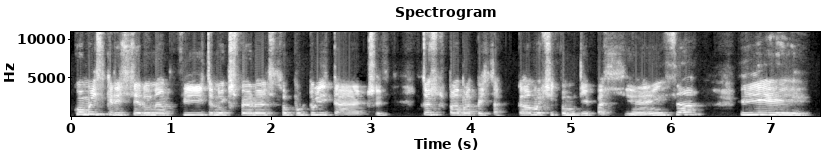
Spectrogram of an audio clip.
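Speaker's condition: Congenital deafness, Usher syndrome; born deaf, Usher syndrome affecting vision and hearing, same condition as brother Thierry; relied more on hearing than lip reading

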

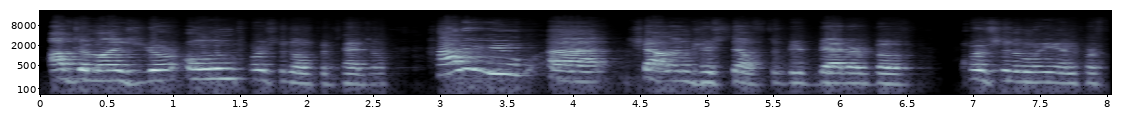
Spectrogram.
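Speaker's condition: Cerebral palsy; cerebral palsy from birth

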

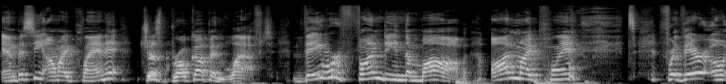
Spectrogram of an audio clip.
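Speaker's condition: No condition

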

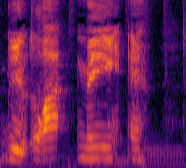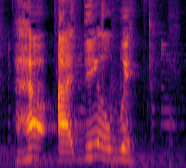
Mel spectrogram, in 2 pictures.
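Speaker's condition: Cerebral palsy

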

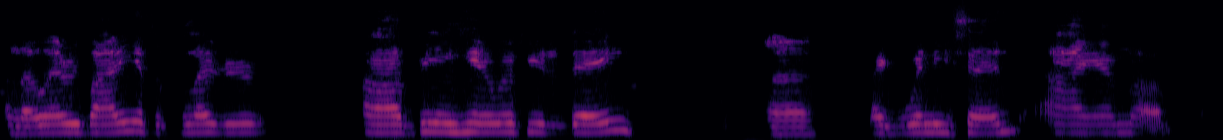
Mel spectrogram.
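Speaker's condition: Cerebral palsy; wheelchair user; voice erratic, pitch goes high and low, dictation software can't understand

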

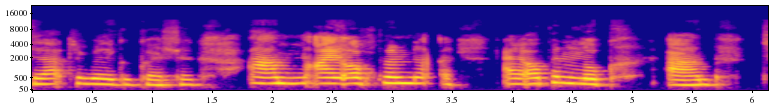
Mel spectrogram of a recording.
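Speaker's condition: Cerebral palsy; carries spare cochlear implant

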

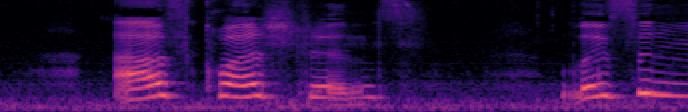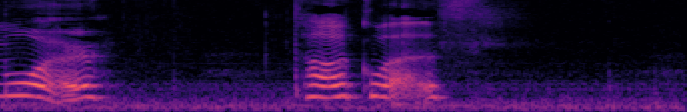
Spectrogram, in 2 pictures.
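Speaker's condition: Cerebral palsy; since birth

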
